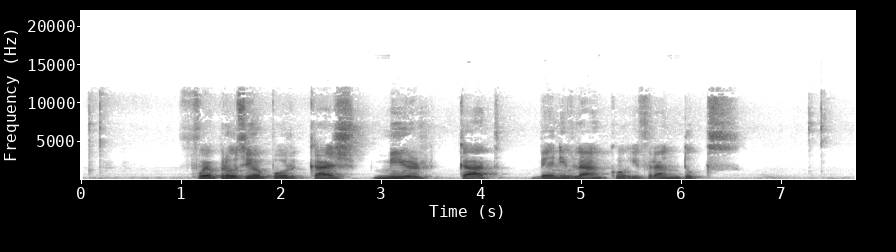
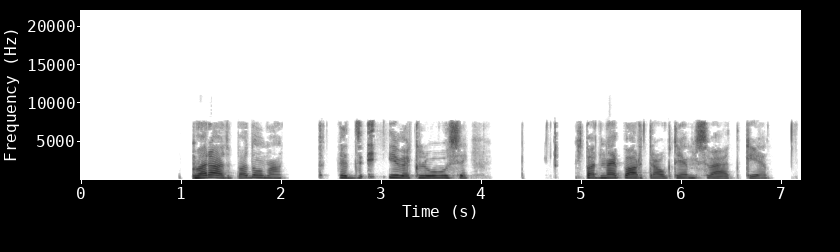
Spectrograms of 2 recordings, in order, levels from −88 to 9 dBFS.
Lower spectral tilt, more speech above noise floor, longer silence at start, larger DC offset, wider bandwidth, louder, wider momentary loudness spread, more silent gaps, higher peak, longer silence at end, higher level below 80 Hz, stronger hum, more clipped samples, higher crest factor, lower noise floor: first, -5.5 dB/octave vs -3.5 dB/octave; second, 42 dB vs over 73 dB; about the same, 1.15 s vs 1.1 s; neither; first, 12 kHz vs 8 kHz; about the same, -18 LUFS vs -17 LUFS; about the same, 13 LU vs 12 LU; second, none vs 2.09-2.38 s, 2.50-2.56 s, 4.14-4.40 s, 4.46-4.64 s, 4.81-4.94 s; second, -4 dBFS vs 0 dBFS; first, 1.25 s vs 0.3 s; first, -56 dBFS vs -66 dBFS; neither; neither; about the same, 16 dB vs 18 dB; second, -59 dBFS vs under -90 dBFS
